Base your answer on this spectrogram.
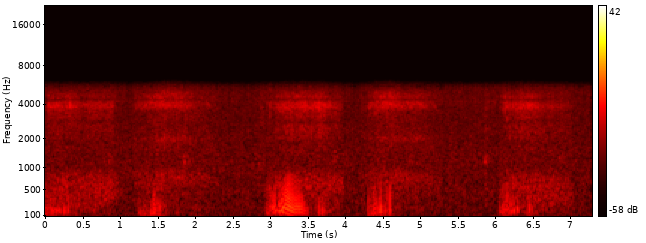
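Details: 8-month-old baby: soft, rough snoring sounds with each breath, about 20 breaths a minute, over steady background hiss; snoring.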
